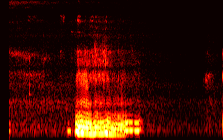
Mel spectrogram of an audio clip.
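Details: An overfed dog snoring: one loud, rasping, low-pitched snort lasting just over a second in the middle, with quiet room noise before and after.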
